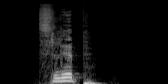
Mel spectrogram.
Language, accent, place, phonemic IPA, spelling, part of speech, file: German, Germany, Berlin, /slɪp/, Slip, noun, De-Slip.ogg
- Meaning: a piece of underwear covering just the genitalia and buttocks: panties, knickers (for women); briefs (for men)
